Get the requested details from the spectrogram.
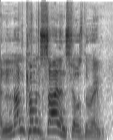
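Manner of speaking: ordinary talk, nothing marked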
